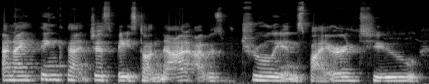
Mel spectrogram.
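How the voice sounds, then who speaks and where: Bright-voiced woman in a roomy echo. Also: lowish voice, steady tone, measured pace, vocal fry. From France. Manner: earnest and enthusiastic, with many fillers. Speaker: interior designer, podcast guest. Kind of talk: casual interview chat.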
